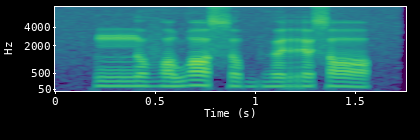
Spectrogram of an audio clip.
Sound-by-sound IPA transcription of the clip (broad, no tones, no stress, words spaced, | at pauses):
nːovɔwɔ sobʱɵrɵsɔ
